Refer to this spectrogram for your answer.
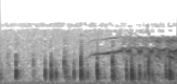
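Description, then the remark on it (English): A horse's hooves clip-clop on a trail in a quick, steady rhythm, and partway through the horse lets out a high, drawn-out whinny over the hoofbeats. “We'll backtrack the horse's trail and try to find the owner.”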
